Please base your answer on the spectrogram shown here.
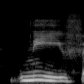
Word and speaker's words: Neve: you from further afield neve is the pronunciation of my name uh it's like eve with an n in front the the rest of you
